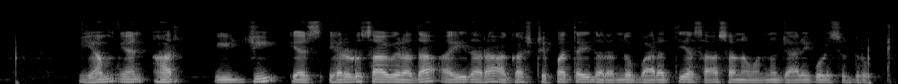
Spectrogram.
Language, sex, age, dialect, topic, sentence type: Kannada, male, 31-35, Mysore Kannada, banking, statement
